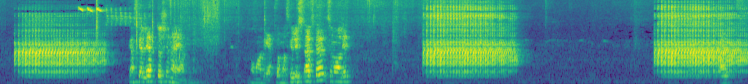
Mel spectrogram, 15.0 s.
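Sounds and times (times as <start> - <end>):
white-backed woodpecker drumming: 0.2 - 3.4, 8.4 - 11.1, 13.0 - 14.9
speech: 2.6 - 3.9, 5.0 - 7.1.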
